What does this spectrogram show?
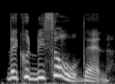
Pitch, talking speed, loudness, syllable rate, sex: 250 Hz, 260 wpm, -16 LUFS, 5.0 syllables/s, female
